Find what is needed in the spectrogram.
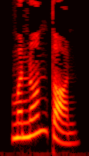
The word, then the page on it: menonton: Indonesian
